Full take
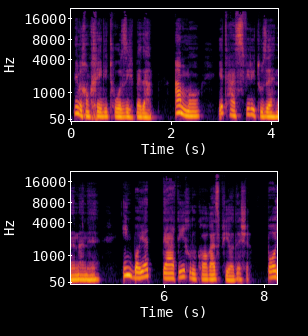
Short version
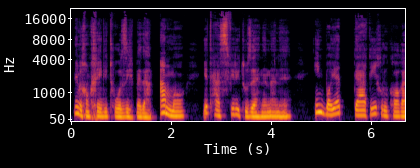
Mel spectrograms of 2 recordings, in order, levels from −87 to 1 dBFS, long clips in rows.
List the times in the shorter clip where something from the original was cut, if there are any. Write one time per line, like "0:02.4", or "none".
0:01.7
